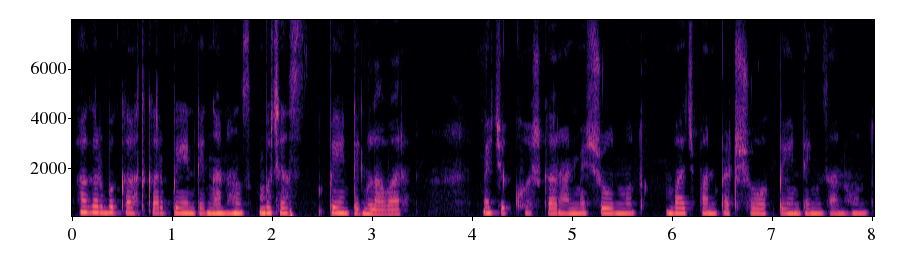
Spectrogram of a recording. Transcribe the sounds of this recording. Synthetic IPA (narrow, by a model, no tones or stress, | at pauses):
ɐɡɐɾbɨkɐt̪ʰkɐɾpeːɳʈiŋɡɐnɦɐnzbɨt͡ʃʰɐspeːɳʈɪŋɡlɐʋɐɾ | met͡ʃʰikʰːoʃkɐɾɐnmeʃɾuːd̪mut̪ | bɐd͡ʒpɐnpɛʈʰʃoːk̚peːɳʈɪŋɡzɐnɦũnd̪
